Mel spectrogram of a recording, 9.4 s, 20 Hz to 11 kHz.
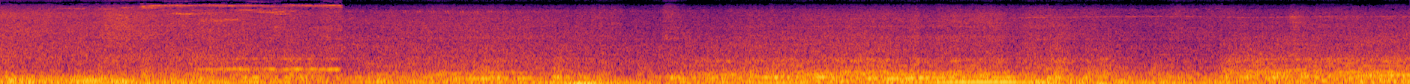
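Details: Torino S bus, Volkswagen 17-230 OD Euro V chassis, while driving: a deep steady roar with a droning tone riding over the engine, from a worn rear differential that is howling loudly.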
